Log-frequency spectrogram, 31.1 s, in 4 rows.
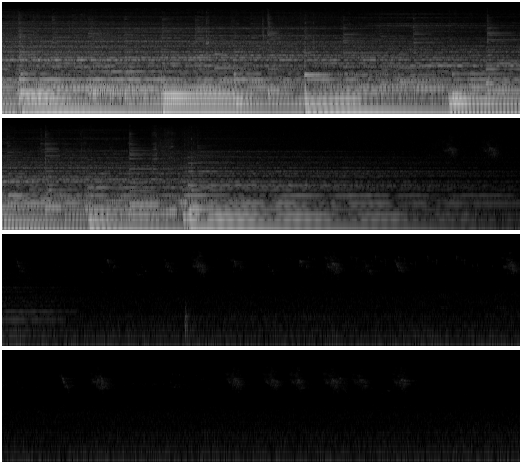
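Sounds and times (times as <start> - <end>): low background hiss: 0.0 - 16.2.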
